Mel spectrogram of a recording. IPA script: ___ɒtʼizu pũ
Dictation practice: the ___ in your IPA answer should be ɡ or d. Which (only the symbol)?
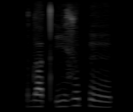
d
